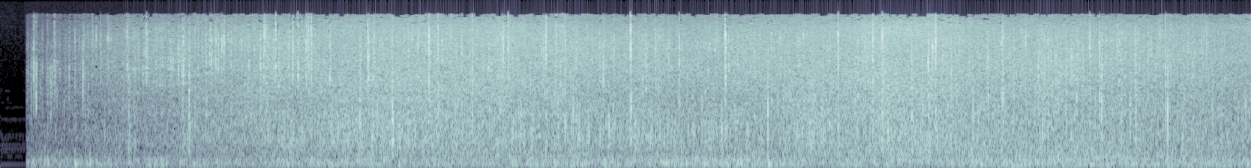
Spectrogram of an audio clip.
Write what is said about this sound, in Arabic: يا رجال، زيدوا الحطب وأوراق الشجر الجافة، يجب أن تظل النار ضخمة متأججة، فرؤيتها بالنهار صعبة. زيدوا الحطب يا رجال.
